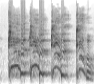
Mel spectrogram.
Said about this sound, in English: is coughing again.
